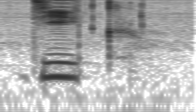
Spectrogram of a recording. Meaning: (noun) thanks
- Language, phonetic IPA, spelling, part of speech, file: Czech, [ˈɟiːk], dík, noun / interjection, Cs-dík.ogg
